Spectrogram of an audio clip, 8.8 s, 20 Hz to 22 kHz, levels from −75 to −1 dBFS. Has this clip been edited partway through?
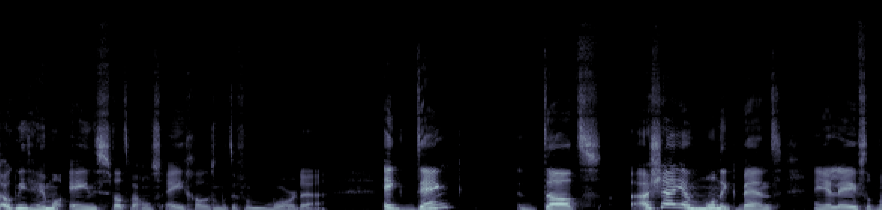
yes; 2 cuts; at 1.1 s, 2.1 s

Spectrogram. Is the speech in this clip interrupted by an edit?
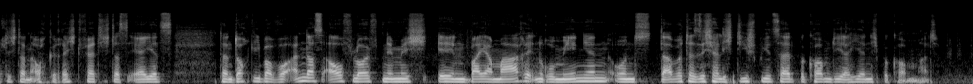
no; 0 cuts

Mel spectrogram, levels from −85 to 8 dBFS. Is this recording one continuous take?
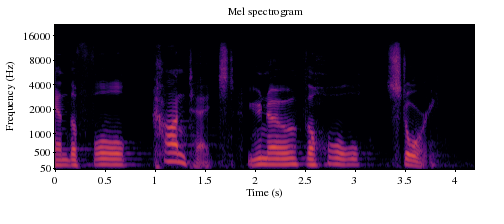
no; 1 cut; at 1.9 s

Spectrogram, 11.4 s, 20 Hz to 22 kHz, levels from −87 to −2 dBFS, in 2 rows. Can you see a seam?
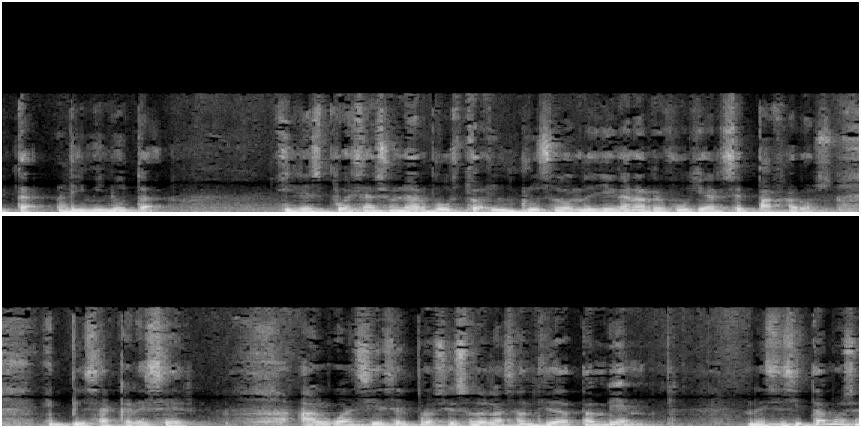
no; 0 cuts

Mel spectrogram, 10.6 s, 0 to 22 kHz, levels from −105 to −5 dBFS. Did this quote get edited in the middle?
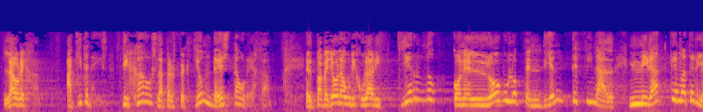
no; 0 cuts

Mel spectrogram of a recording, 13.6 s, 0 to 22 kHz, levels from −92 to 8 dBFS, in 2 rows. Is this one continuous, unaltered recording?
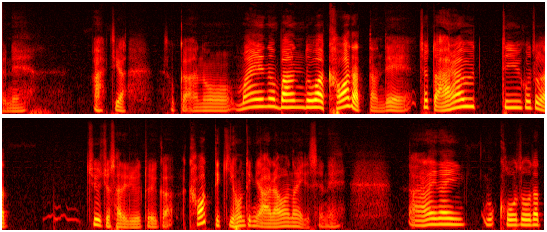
yes; 0 cuts

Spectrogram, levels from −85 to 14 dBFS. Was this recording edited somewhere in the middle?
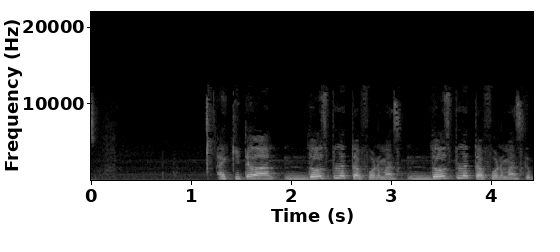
yes; 1 cut; at 3.1 s

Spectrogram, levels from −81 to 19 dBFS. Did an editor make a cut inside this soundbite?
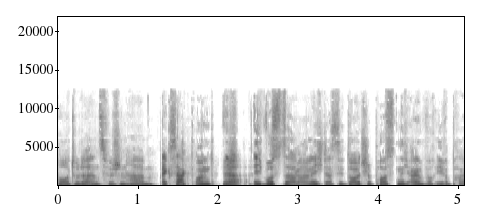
yes; 1 cut; at 2.9 s

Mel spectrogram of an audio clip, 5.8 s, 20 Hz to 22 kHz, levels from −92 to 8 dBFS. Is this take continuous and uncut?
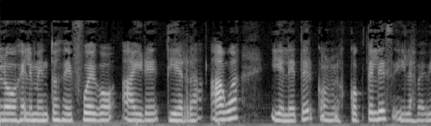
yes; 0 cuts

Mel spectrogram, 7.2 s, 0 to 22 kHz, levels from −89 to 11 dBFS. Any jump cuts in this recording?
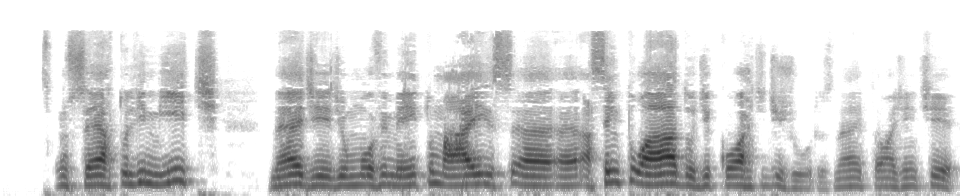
no; 0 cuts

